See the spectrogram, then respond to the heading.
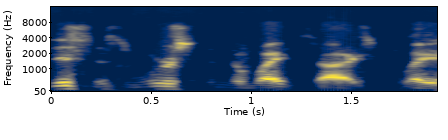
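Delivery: quiet, hushed stage whisper. Retelling what was said into a buddy's ear at the bar: imitating his own half-whisper. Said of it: "I whispered in my buddy's ear".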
